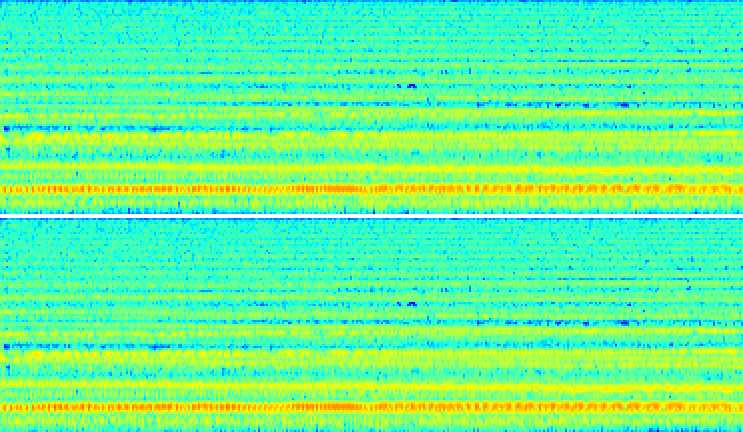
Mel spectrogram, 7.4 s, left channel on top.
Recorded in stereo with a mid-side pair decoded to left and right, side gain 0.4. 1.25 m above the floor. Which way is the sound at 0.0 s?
5° right.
